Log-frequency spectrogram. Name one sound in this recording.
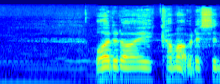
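A middle-aged man speaks close to a microphone.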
